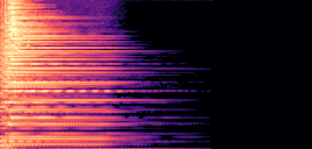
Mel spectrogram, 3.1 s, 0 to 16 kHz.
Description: G#M7 chord {4 3 6 5 x 3} chord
